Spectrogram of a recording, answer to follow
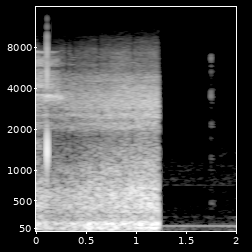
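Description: Steady open-air background hiss with a single sharp click just after the start; it cuts off suddenly a little over a second in, leaving near silence with a faint low hum and a couple of faint ticks.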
